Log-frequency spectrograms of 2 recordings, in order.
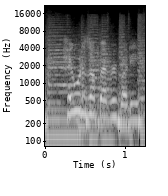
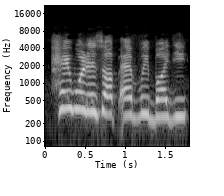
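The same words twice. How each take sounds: First: It is said in his normal voice. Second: It is said in an odd, unusual voice.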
